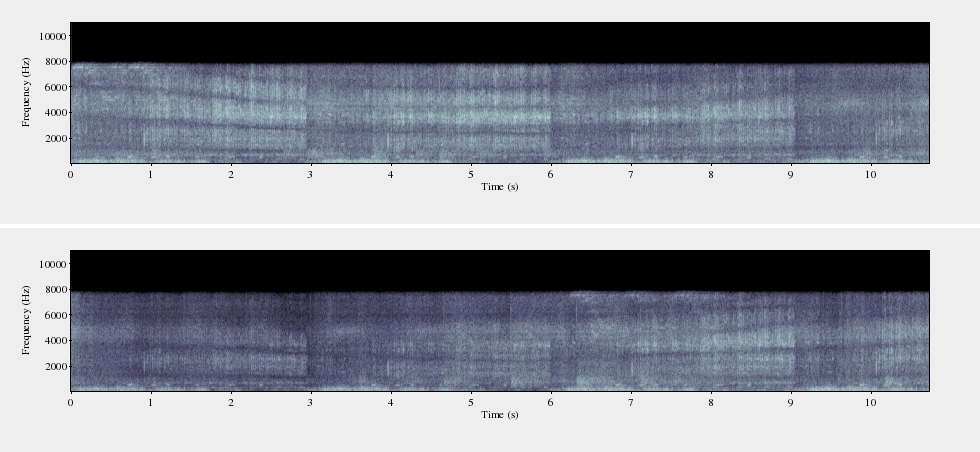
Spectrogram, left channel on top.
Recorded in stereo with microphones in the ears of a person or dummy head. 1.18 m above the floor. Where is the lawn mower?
70° left (ahead or behind); by 10.7 s 20° right (ahead or behind).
